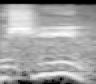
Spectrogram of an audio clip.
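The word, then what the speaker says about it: machine: अब देखिए ये प्रोनाउंस CH है, आवाज इसकी आ रही है शाह। मशीन।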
